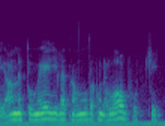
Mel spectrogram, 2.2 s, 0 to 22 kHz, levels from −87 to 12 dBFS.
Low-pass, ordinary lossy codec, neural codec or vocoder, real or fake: 19.8 kHz; none; vocoder, 44.1 kHz, 128 mel bands every 256 samples, BigVGAN v2; fake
